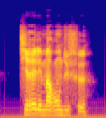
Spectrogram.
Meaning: to pull someone's chestnuts out of the fire (to do someone else's difficult work)
- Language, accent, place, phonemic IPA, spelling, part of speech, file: French, France, Lyon, /ti.ʁe le ma.ʁɔ̃ dy fø/, tirer les marrons du feu, verb, LL-Q150 (fra)-tirer les marrons du feu.wav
